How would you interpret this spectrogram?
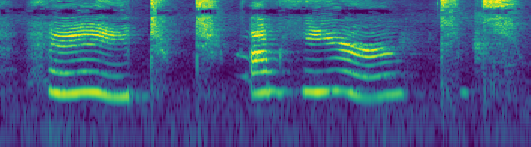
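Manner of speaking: mock timid knock.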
